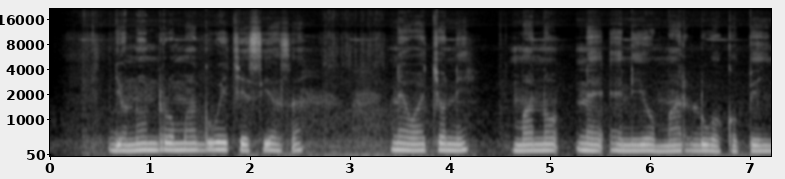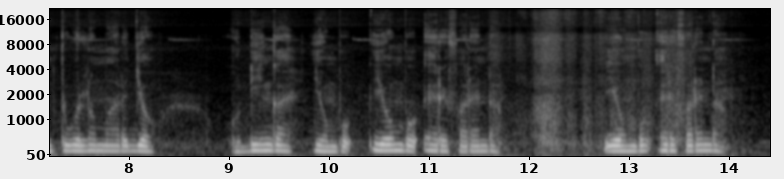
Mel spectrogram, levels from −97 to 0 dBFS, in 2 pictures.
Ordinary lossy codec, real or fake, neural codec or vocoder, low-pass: none; real; none; none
